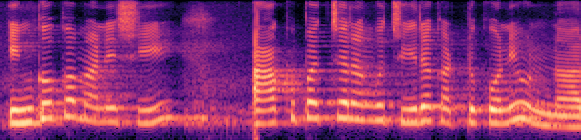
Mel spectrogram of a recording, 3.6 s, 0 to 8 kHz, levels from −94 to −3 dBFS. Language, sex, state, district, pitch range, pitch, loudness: Telugu, female, Telangana, Komaram Bheem, 260-335 Hz, 285 Hz, -16 LUFS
